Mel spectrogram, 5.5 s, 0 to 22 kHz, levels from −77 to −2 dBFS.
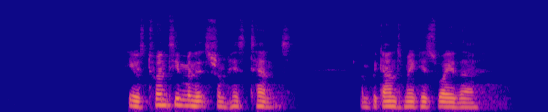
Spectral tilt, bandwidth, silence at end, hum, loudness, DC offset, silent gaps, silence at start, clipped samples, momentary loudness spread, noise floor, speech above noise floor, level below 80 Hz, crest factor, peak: -6.5 dB/octave; 13.5 kHz; 0.65 s; none; -32 LUFS; under 0.1%; none; 1.3 s; under 0.1%; 16 LU; -87 dBFS; 56 dB; -70 dBFS; 20 dB; -14 dBFS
